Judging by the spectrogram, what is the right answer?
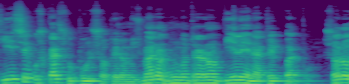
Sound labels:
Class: speech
